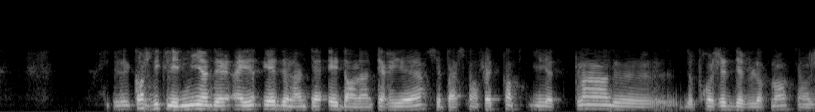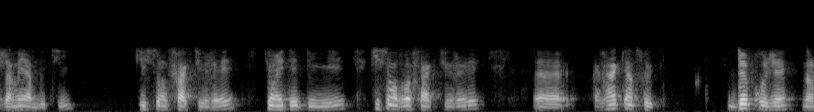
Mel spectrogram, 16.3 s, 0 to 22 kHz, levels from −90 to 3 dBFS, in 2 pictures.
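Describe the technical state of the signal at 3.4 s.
At 3.4 s the speech is passing through the AMR narrowband mobile codec, as it does for the whole clip. The signal has been squeezed into an 8 kHz telephone path and rebuilt from a vocal-tract model excited by sparse pulses, and the heavy damage fits one of the lowest AMR-NB modes, around 5.9 kbps. The result sounds buzzy and synthetic, confined to roughly 150 Hz to 3.7 kHz, with nothing above 3.8 kHz.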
